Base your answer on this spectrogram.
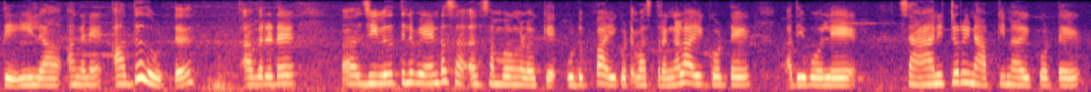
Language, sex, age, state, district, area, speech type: Malayalam, female, 18-30, Kerala, Kasaragod, urban, spontaneous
